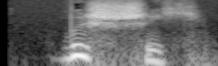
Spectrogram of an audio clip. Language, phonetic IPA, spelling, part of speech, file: Russian, [ˈvɨʂːɨj], высший, adjective, Ru-высший.ogg
- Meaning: superlative degree of высо́кий (vysókij)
